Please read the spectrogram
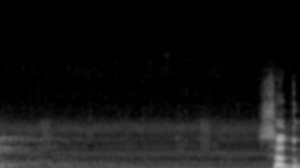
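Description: Faint steady electrical hum from a microphone and sound system in a pause between spoken phrases. A man's voice comes back in near the end.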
